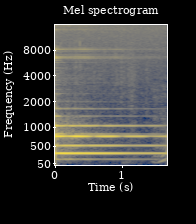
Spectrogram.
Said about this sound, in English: That was only one chime.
